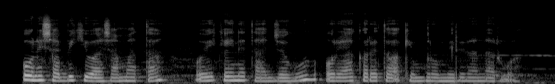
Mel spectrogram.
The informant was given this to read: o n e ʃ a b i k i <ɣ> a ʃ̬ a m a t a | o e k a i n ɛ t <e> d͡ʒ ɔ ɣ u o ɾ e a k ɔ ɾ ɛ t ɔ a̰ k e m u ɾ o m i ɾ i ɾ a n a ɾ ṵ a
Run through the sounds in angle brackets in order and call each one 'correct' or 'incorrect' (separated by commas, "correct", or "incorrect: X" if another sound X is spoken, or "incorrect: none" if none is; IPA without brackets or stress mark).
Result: incorrect: w, incorrect: a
